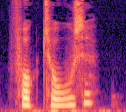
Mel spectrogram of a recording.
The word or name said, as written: fruktose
